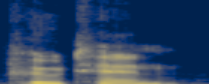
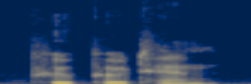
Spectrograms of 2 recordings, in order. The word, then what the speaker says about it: Putin: Can you say like poo poo? Poo poo. Yeah. Yeah. So just put Putin. Putin. Oh, that's Putin.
